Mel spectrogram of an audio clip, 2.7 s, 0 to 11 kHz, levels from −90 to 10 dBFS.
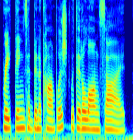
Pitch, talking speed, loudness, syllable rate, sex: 180 Hz, 180 wpm, -16 LUFS, 5.7 syllables/s, female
